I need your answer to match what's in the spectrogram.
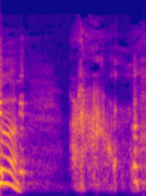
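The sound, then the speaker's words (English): A man lets out a short, playful growl with a rising-then-falling tone, followed after a brief pause by a rougher, raspy rumble, fairly loud. “And he does so with a growl while he says he's on the prowl.”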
